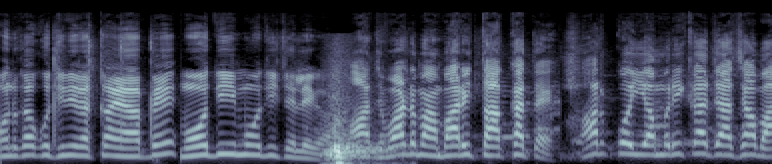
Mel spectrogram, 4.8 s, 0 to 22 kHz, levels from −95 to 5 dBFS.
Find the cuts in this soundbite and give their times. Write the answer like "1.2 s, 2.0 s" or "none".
1.1 s, 2.1 s, 3.5 s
